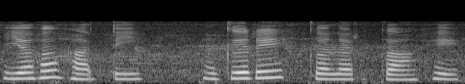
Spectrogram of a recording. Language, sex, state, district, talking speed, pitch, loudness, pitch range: Hindi, female, Madhya Pradesh, Dhar, 75 wpm, 255 Hz, -17 LUFS, 240-280 Hz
